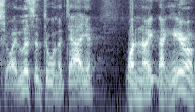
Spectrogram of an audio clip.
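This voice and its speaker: The speaker is a man with a Boston accent. Noticeable background noise can be heard. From Lynn, Massachusetts. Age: 70s. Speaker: comedian. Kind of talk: comedic interview chat. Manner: animated.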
